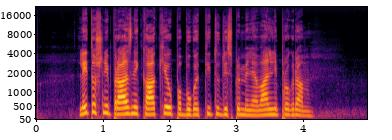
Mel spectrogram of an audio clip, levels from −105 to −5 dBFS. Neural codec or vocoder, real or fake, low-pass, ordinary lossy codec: none; real; none; none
